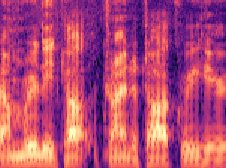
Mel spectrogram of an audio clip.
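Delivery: ordinary talk, nothing marked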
